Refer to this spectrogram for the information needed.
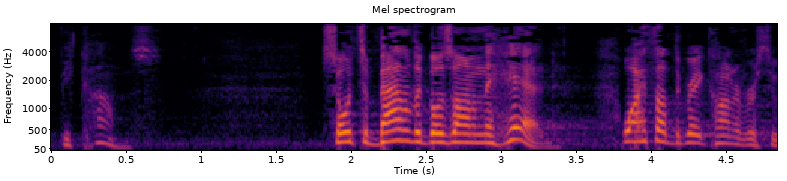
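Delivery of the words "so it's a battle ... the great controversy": loud, fast punch of a line; preaching burst. Acted. Preacher to congregation, loud and fast. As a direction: hit the congregation with it.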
